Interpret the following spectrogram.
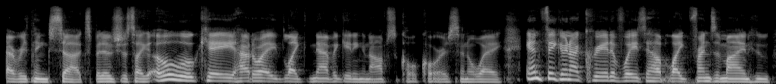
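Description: An American man in a casual comedy podcast conversation. He riffs and slips in deadpan asides. The sound is dry and close, with no room to it. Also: mid-range voice, fast talker, few pauses, no room sound.

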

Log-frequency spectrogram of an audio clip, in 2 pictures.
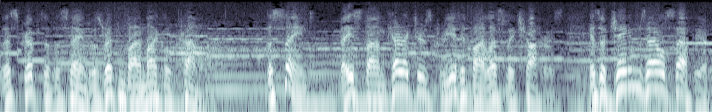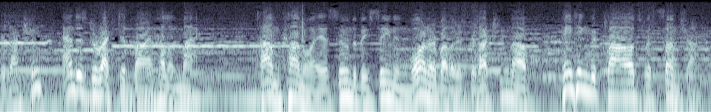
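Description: Loud music backs an American man on a muffled 1950s radio recording. He announces scripted credits with a lively, swinging pitch at a medium register. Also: a little fast.

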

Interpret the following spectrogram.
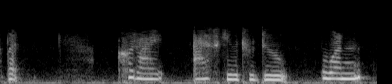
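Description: Naive, devoted heiress: high breathy voice, gushing refinement, muffled vintage radio-drama sound. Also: female voice, steady tone, slow. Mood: pleading. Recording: dull lo-fi 1970s radio broadcast.

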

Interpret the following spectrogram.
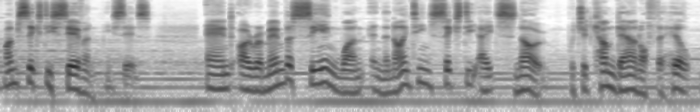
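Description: Kiwi guy reading a long article out loud, scripted narration, normal mid pitch, music going behind him. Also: moderate pace.

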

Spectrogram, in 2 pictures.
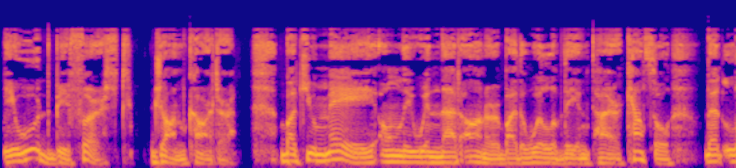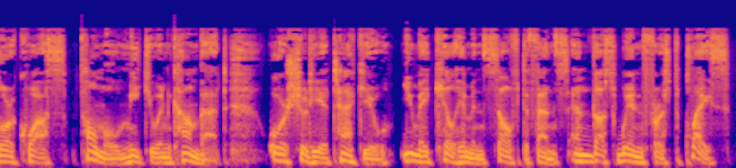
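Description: A man's voice: low voice, expressive, a little slow, fairly bright tone, husky, no room sound, exaggerated voice. A man voicing a dutiful female Martian attendant in an audiobook, speaking formally and earnestly as she explains. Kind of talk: audiobook character reading.

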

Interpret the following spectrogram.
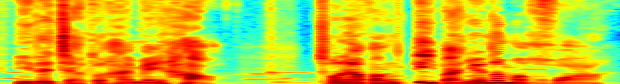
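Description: Man acting a high-pitched, playful doting boyfriend. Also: sing-song, moderate pace, soft background music. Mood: teasing. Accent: Malaysian. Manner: teasing, coaxing, sing-song particles. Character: playful, doting, teasing male gym teacher boyfriend. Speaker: amateur voice actor. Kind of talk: Chinese radio drama acting.

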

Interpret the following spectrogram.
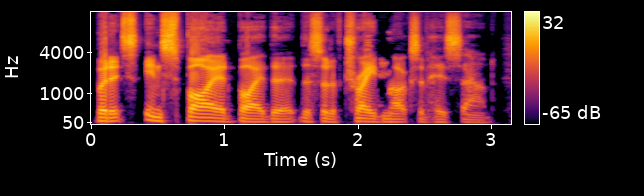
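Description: A man's voice: low-pitched, a little fast, fairly bright tone, no room sound, clean studio sound. A man speaking reflectively as an interview guest, thoughtful and often hedging or correcting himself as he goes. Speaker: podcast guest, audio drama maker and composer.

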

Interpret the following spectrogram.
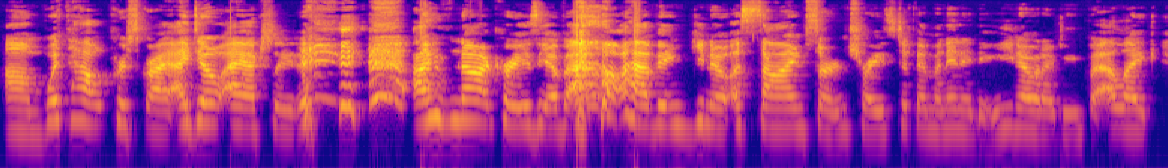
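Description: Bright, high-voiced woman discussing film thoughtfully. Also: brisk. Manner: thoughtful, hesitant, carefully qualifying her points. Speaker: guest film critic. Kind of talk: reflective film discussion interview.

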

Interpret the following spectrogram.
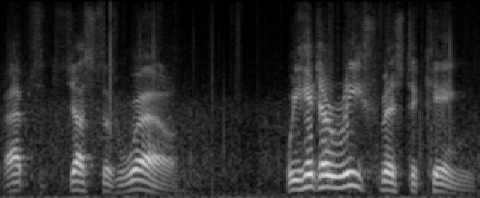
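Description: An actor playing a courteous but coldly menacing yacht captain in a 1950s radio crime drama. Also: male voice, mid-range voice, huge pitch swings, unhurried, rough recording.

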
